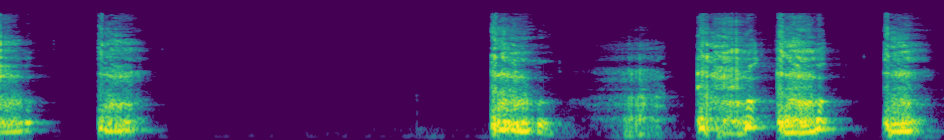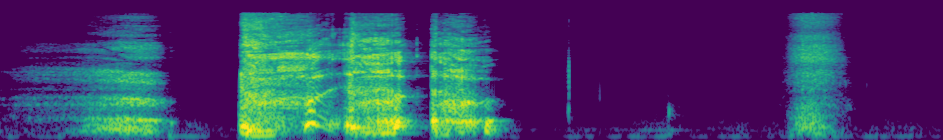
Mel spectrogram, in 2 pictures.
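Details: Adult coughing fit: repeated harsh cough bursts with short wheezy inhalations and a pause between clusters.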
